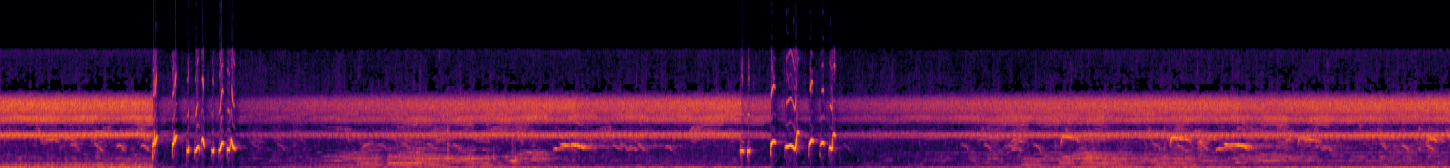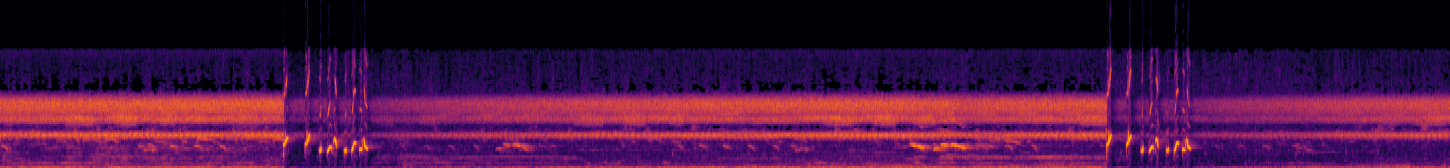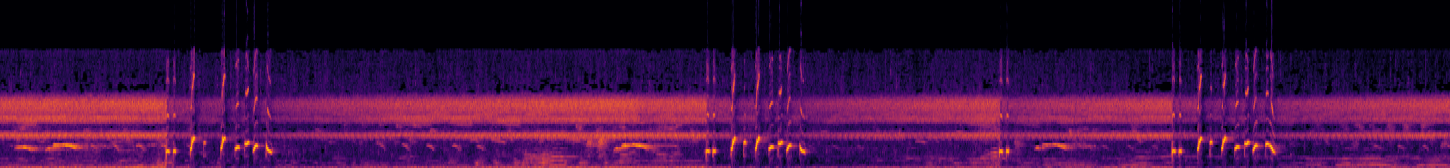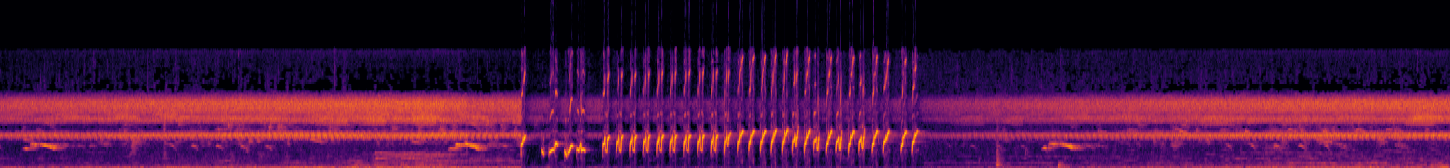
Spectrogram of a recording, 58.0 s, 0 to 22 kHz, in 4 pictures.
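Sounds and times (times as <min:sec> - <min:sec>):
bird singing rapid notes: 0:00.0 - 0:02.6, 0:05.4 - 0:08.6, 0:11.8 - 0:18.2, 0:25.3 - 0:26.8, 0:29.0 - 0:31.8, 0:34.8 - 0:37.2, 0:40.7 - 0:41.8, 0:48.0 - 0:52.8
high insect drone: 0:00.0 - 0:58.0.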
